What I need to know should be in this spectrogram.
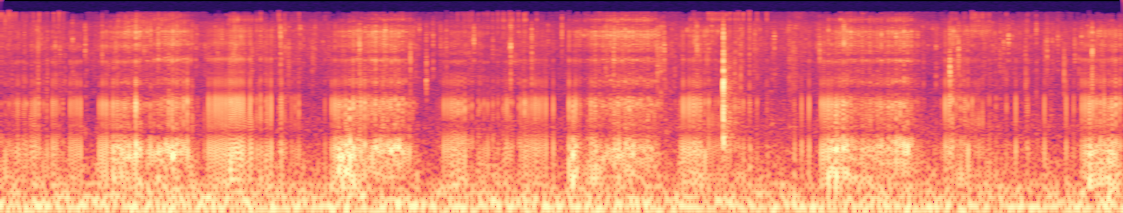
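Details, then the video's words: A domestic cat purrs in a continuous low drone, each breath cycle lasting around two seconds, accompanied by frequent crackling and popping from a fireplace in autumn ambience. "Fall asleep to the Purring of a Cat & Fireplace"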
